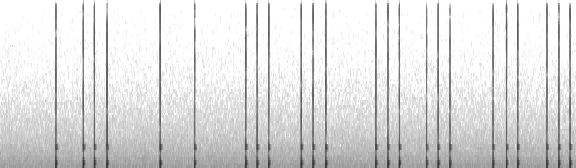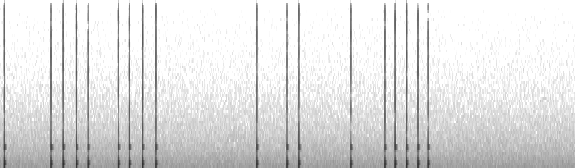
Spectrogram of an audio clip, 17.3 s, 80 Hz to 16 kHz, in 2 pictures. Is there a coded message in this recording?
Yes: tap code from 0.8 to 15.1 s, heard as taps on a table, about 6 knocks a second. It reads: CANNOT BE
